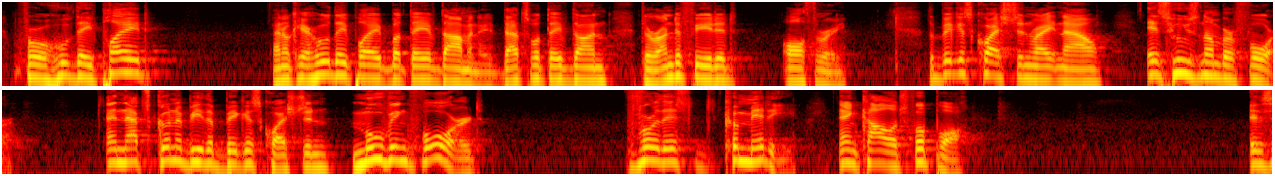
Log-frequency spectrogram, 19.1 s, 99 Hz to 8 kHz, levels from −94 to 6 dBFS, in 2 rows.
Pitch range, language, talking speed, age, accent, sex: 135-195 Hz, English, 150 wpm, 20-39, American, male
